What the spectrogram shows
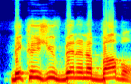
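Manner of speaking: usual speaking voice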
